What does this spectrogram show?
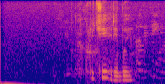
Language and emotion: Russian, sad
